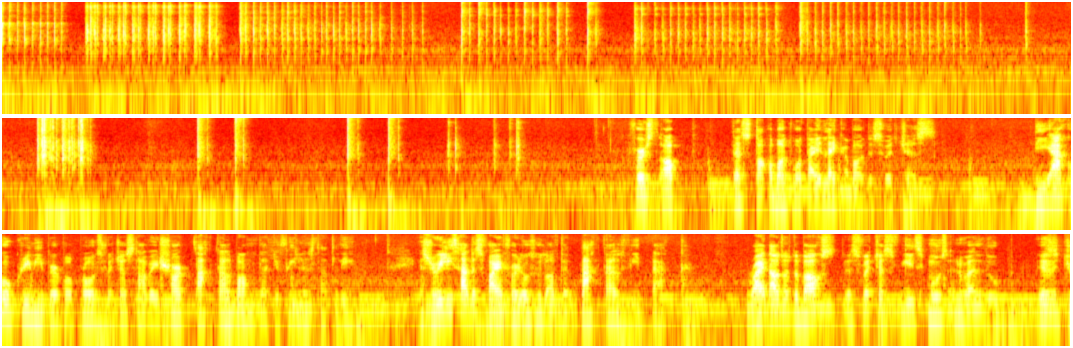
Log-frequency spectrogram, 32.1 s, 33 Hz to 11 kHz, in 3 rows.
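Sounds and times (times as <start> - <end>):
mechanical keyboard typing: 0.0 - 10.4, 11.0 - 11.7, 12.6 - 13.2, 14.1 - 16.0.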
